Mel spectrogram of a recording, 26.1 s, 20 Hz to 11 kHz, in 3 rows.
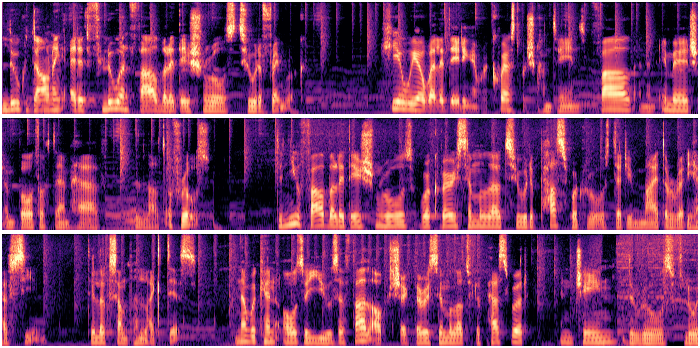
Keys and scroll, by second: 13.5 super+v, 22.0 super+x.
